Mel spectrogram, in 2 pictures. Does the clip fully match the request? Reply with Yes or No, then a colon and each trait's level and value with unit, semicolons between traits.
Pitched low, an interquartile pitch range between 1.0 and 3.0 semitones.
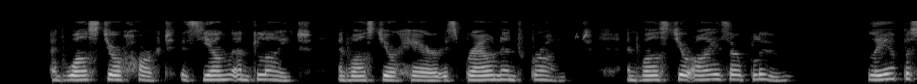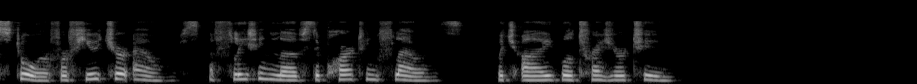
No: high, 205 Hz; narrow, 2.4 semitones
